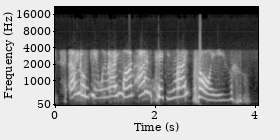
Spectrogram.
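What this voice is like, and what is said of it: Imitates another person's voice. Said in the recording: “That was a pretty good impression right there”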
